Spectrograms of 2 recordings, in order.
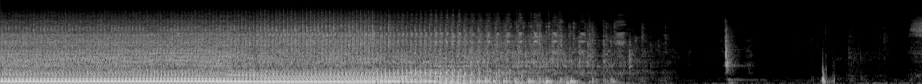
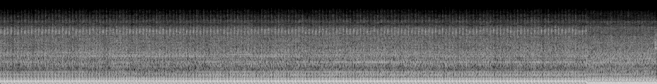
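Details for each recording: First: Honda EG1900X generator, Honda GX140 single, stored over 10 years with fuel left in, on half choke before cleaning: rough uneven chug running a few seconds then dying; runs only on choke from stale fuel. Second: Honda EG1900x petrol generator with Honda GX140 engine, stored over 10 years, after fuel tank clean, ultrasonic carb clean and oil change: strong, even low drone with steady firing, no misses or hunting; running about 52 Hz unloaded, 50.2 Hz loaded.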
